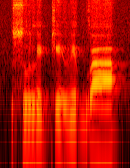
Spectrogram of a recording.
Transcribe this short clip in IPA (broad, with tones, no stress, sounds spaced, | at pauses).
s u˦ l ɪ˨ k e˨ β e˦ ɡʷ aː˦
